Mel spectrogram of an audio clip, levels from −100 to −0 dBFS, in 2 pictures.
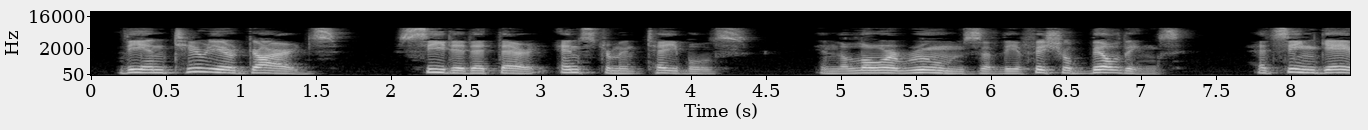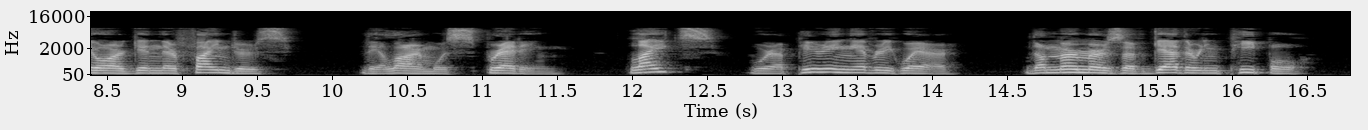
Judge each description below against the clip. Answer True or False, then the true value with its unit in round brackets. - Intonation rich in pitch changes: False (4.6 semitones)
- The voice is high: False (155 Hz)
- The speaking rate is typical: False (125 wpm)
